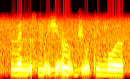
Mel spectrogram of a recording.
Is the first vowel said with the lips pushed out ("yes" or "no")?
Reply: no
